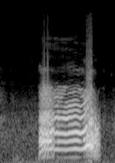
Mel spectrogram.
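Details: An American Staffordshire Terrier, out to play near home and sulking at its owner, gives one drawn-out, steady, tonal whine lasting under a second, with a strong rich-toned voice and a quiet background.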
